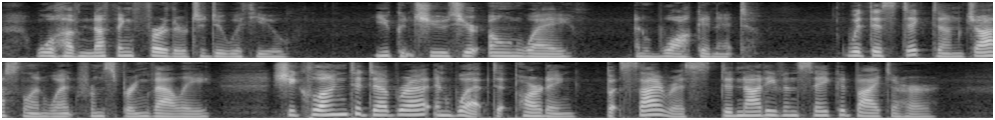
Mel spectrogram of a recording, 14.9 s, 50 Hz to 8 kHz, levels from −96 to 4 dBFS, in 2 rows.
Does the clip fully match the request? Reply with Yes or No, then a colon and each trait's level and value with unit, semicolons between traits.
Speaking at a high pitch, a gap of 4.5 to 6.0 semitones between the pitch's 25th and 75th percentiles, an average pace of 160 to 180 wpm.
No: medium, 175 Hz; average, 5.2 semitones; average, 175 wpm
